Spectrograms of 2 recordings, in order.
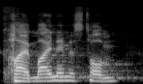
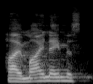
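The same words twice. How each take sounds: First: Louder and slower, with a laugh; louder restart. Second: Said in the usual way. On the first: Real, not acted. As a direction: start over louder and slower over the echo. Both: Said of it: "hard to talk with the echo".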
